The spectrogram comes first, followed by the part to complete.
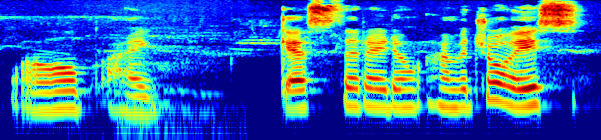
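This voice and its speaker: A woman's voice: on the high side, fairly even intonation, unhurried, slight background noise, natural voice. A woman playing a reluctant, wry young fairytale heroine in an amateur audio drama. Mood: wry, resigned.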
